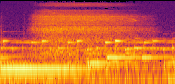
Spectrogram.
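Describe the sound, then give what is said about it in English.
A slow, deep inhale during a guided meditation: one soft, drawn-out breathy hiss lasting about three seconds, faint beneath sustained tones of gentle ambient music. “And taking a nice, slow, deep breath.”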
